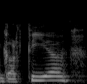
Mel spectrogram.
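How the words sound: It is said with a Spanish accent.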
